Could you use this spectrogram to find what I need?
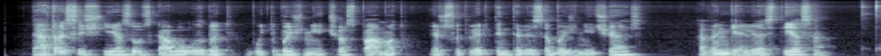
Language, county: Lithuanian, Šiauliai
